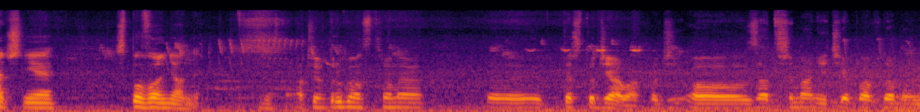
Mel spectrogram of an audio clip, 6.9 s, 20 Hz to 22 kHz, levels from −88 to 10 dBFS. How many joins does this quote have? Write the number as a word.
zero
